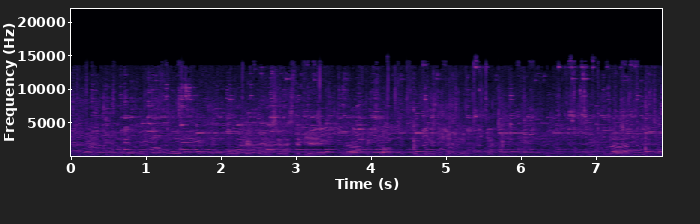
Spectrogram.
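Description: Horse hooves clop on the road.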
